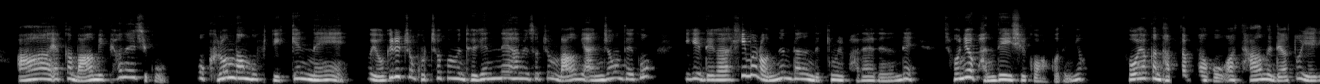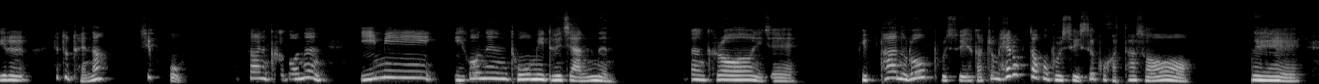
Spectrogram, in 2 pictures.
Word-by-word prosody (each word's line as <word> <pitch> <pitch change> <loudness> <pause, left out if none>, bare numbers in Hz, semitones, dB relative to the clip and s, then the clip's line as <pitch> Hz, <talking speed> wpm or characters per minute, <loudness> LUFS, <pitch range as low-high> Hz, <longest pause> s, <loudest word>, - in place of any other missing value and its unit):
아 230 +7 +3
약간 250 0 0
마음이 210 +5 +4
편해지고 325 +6 -5 0.3
'어 265 - -6
그런 280 +8 +2
방법도 245 -5 +3
있겠네, 200 0 +2 0.2
어 - - +3
여기를 260 - +3
좀 340 -4 -7
고쳐보면 265 +3 -2
되겠네.' 245 +6 +1
하면서 265 -3 -2
좀 255 -2 -4
마음이 230 +2 +1
안정되고 255 - -1 0.3
이게 245 -1 -2
내가 205 0 +2
힘을 405 - +1
얻는다는 245 +3 +2
느낌을 195 +3 +1
받아야 185 -2 -3
되는데 190 +8 -3 0.2
전혀 290 +6 +2
반대이실 195 +2 +3
것 165 -5 -7
같거든요. 220 +10 -6 0.4
더 235 +2 +4
약간 275 -4 +2
답답하고 195 -3 -4
아 205 - 0
'다음에 215 +2 +2
내가 175 -1 -1
또 270 -4 -3
얘기를 195 +1 +2 0.3
해도 325 -1 -6
되나?' 230 - -3 0.3
싶고. 330 0 -10 0.6
약간 285 -3 -2
그거는 245 0 -3 0.3
이미 305 +2 -2
이거는 265 +5 0
도움이 230 0 +5
되지 200 -1 +3
않는 170 -1 +1 0.7
약간 220 -2 0
그런 210 -1 +2
이제 160 -3 -7 0.6
비판으로 270 +8 -1
볼 185 - -6
수 180 0 -5
있 175 - 0
그러니까 175 0 -6
좀 265 0 -2
해롭다고 370 - -1
볼 205 -2 +3
수 195 0 -4
있을 240 +9 -5
것 220 -4 -8
같아서 180 -3 0 0.6
네 185 -6 +4
220 Hz, 325 characters per minute, -22 LUFS, 195-265 Hz, 0.7 s, 도움이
